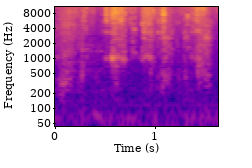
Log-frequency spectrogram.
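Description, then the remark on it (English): Quiet chewing of thin potato chips: a run of soft, irregular crunches over under two seconds, with no one talking. “These don't taste like potatoes per se, because maybe because they're so thin, they're not as crunchy.”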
